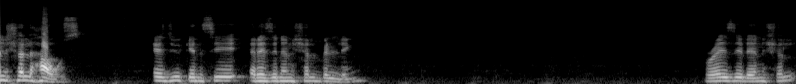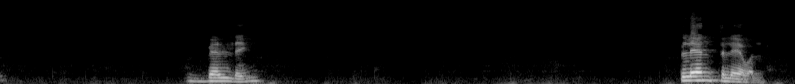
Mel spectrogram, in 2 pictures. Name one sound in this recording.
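A man speaks calmly in short phrases with pauses, close to a microphone.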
